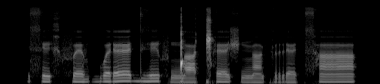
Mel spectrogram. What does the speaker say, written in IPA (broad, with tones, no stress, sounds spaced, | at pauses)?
s ẽ˧ x f ɛ˧ v ɡʷ ɛ˧ ɾ ɛ˥ dʱ ẽ˥ f ŋ͡ǃ a˩ ǁʰ ɛ˧ ʃ ŋ ã˩ k r ɛ˩ t͡sʰ ã˥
